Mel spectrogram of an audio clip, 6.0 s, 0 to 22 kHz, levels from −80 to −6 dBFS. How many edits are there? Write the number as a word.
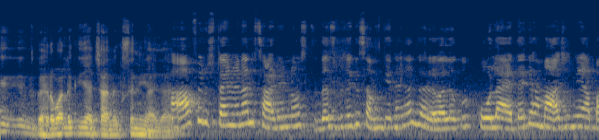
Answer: zero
